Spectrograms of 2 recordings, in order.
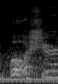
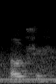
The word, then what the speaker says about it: Bossier: Bossier City. Bossier. Bossier.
